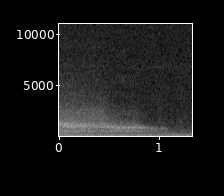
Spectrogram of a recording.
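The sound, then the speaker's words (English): A single slow, deep breath drawn in audibly, a soft airy rush that gradually fades, with no talking. “And now I want you to take a slow, deep breath in.”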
